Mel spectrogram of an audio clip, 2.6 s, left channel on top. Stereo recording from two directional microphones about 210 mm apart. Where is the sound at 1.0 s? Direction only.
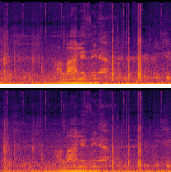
25° left (ahead or behind).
